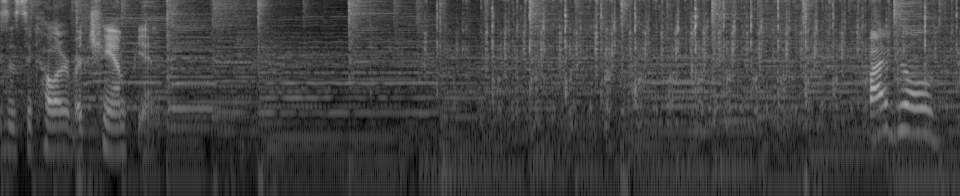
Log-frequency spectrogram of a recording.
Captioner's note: sewing machine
